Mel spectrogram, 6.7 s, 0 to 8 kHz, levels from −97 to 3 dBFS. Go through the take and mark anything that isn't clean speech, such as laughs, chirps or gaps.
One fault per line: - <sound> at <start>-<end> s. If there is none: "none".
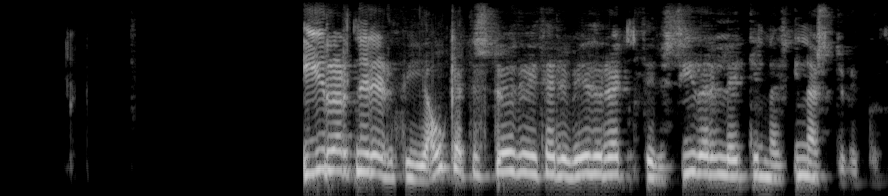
none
